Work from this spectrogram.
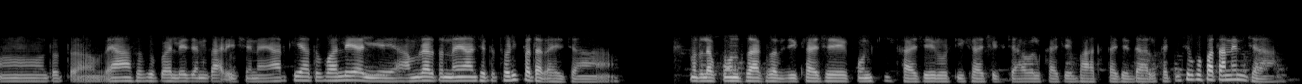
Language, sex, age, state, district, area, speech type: Maithili, female, 30-45, Bihar, Madhepura, rural, conversation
